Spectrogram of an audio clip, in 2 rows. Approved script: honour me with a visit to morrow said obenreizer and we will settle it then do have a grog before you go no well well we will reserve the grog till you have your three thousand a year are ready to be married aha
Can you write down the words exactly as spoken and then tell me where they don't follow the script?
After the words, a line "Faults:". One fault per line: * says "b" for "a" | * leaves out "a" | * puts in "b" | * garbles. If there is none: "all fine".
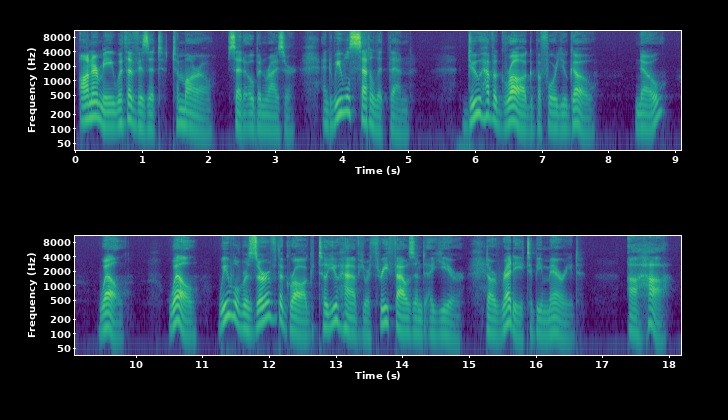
honour me with a visit to morrow said obenreizer and we will settle it then do have a grog before you go no well well we will reserve the grog till you have your three thousand a year are ready to be married aha
Faults:
all fine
